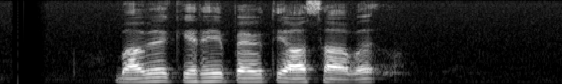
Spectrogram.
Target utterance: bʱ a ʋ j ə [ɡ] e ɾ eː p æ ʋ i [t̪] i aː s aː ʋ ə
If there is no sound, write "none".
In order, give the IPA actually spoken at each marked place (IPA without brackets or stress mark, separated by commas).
k, t̪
